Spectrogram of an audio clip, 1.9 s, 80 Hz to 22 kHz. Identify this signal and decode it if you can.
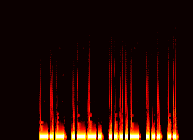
Morse code, heard as a keyed tone, about 46 wpm, 700 Hz. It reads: KP4SI
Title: USA Call Signs - 5 Characters - 3x Character Spacing - 45wpm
